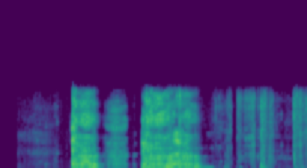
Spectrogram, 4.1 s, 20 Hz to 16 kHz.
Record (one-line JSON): {"cough_length": "4.1 s", "cough_amplitude": 29128, "cough_signal_mean_std_ratio": 0.49, "survey_phase": "beta (2021-08-13 to 2022-03-07)", "age": "45-64", "gender": "Male", "wearing_mask": "Yes", "symptom_cough_any": true, "symptom_runny_or_blocked_nose": true, "symptom_shortness_of_breath": true, "symptom_sore_throat": true, "symptom_abdominal_pain": true, "symptom_headache": true, "symptom_onset": "7 days", "smoker_status": "Ex-smoker", "respiratory_condition_asthma": false, "respiratory_condition_other": false, "recruitment_source": "Test and Trace", "submission_delay": "2 days", "covid_test_result": "Positive", "covid_test_method": "RT-qPCR", "covid_ct_value": 24.6, "covid_ct_gene": "N gene"}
